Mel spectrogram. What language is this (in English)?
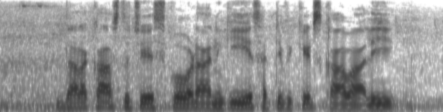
Telugu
